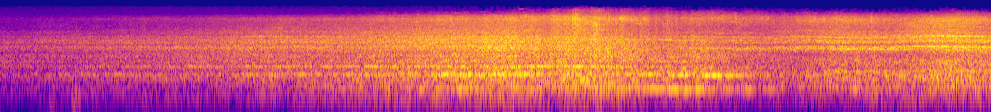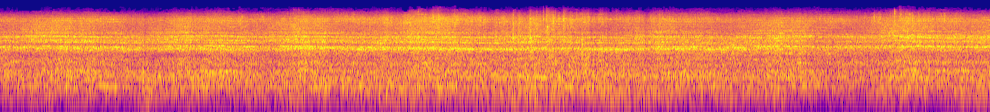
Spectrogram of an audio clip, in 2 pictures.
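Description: Freight train of covered hopper wagons approaching and running past close by, growing louder for the first several seconds with a steady hum as the front of the train arrives. It then settles into a steady rolling rumble of wagons, with regular clicks over the rail joints and a thin high squeal from the wheels.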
